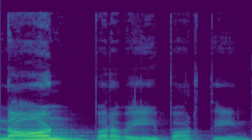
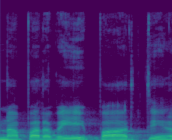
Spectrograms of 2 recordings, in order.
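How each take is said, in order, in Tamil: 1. முதல் சொல்லில் அழுத்தம் வருகிறது. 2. கடைசிச் சொல்லில் அழுத்தம் வருகிறது. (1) "நான் அப்படிங்கிற சொல்லுக்கு நம்ம அழுத்தம் கொடுக்குறோம்" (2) "பார்த்தேன் அப்படிங்கிற சொல்லுக்கு அழுத்தம் கொடுக்குறோம்"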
